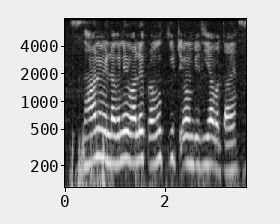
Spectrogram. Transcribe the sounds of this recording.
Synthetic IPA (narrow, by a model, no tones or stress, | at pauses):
d̪ʱaːnmẽːləɡneʋaːlepɾəmʊkʰːiːʈeməmbid̪ʱijabət̪aːẽː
